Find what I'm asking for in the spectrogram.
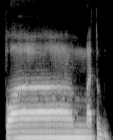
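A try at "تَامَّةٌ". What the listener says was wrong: আরেকটু লম্বা আরেকটা হচ্ছে যে তটা আবার একটুক্ষণ স্ট্রেট ধরে রাখি হ্যাঁ যে টাংটা একটু নিচে চলে গেছে পরের দিকে আপনার হ্যাঁ যে একই ভাবে ধরে রাখবো প প প এই পটাই ধরে রাখবো আমরা টাংটা মুভ করব না প প ওকে টাংটা নিচে দিব না প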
